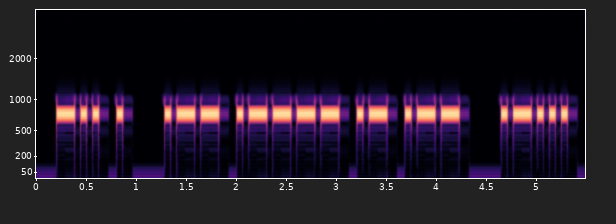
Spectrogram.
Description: Morse code, heard as a keyed tone, about 20 wpm, 750 Hz. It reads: DE W1AW <AS>
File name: Archive / 20 WPM / 20WPM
